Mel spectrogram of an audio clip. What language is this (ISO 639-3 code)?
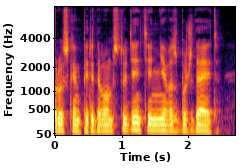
rus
